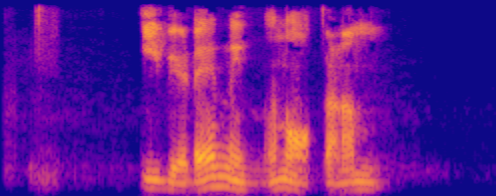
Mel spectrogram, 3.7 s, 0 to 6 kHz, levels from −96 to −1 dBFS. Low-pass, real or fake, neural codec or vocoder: 5.4 kHz; fake; vocoder, 24 kHz, 100 mel bands, Vocos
